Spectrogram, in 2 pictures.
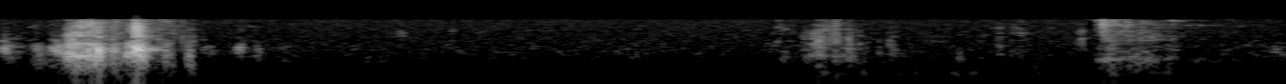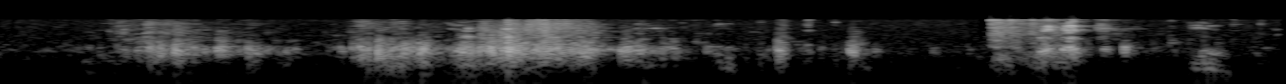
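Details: Trapped feral hogs (wild pigs) caught in a corral trap and being loaded: loud, harsh squealing grunts in rough bursts, a long run of grunting between roughly twelve and fifteen seconds, with quiet gaps between outbursts.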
